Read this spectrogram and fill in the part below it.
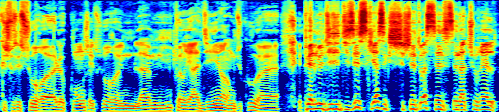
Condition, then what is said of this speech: Stuttering. Ben, j'ai toujours un peu bégayé. Des fois, je bug sur des mots.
